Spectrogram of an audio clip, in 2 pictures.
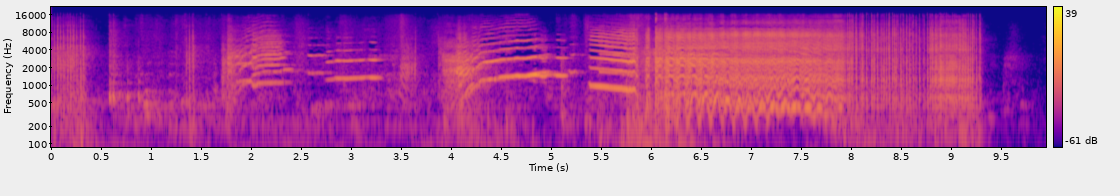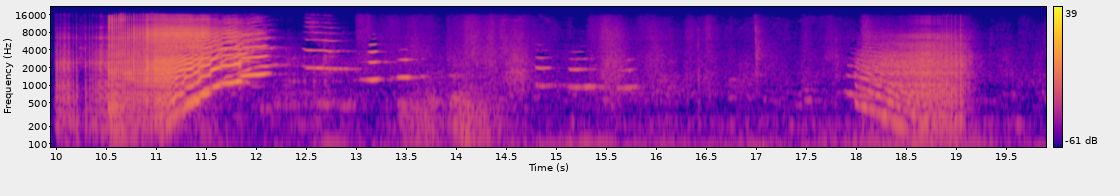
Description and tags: door wood open close very squeaky wobbly
close, door, open, squeaky, wood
